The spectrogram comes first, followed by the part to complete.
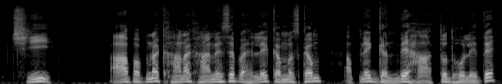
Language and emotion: Urdu, disgusted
